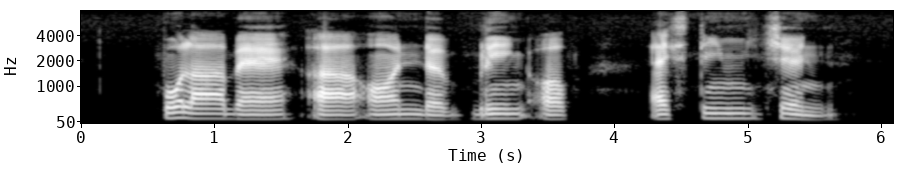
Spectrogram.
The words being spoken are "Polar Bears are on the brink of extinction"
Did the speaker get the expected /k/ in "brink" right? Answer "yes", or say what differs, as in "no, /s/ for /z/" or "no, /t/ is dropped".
no, /k/ is dropped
